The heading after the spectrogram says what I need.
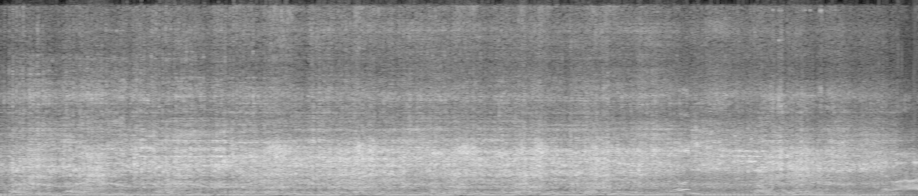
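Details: Yamaha Mio scooter that bogged (hagok) at full throttle, tested after a fuel filter replacement: it revs cleanly and holds steady under repeated throttle with no stumble or bog. The fix was effective and throttle response is healthy.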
